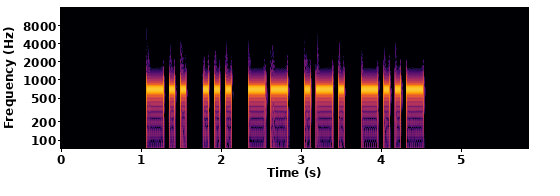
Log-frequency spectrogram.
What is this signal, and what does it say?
Morse code, heard as a keyed tone, about 17 wpm, 700 Hz. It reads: DSMRX
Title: Code Groups - 5 Letters - 17wpm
